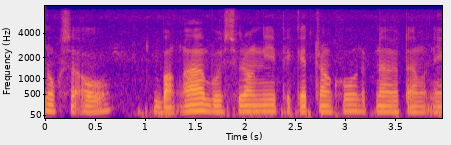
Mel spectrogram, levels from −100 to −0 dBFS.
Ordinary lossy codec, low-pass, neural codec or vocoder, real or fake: none; 7.2 kHz; none; real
